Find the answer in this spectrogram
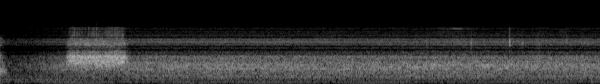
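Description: Steady hiss of an open phone line through a speakerphone during a pause in the call, with a short, louder burst of noise about a second in.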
